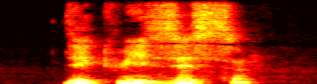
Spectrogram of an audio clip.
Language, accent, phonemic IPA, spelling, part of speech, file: French, Canada, /de.kɥi.zis/, décuisisses, verb, LL-Q150 (fra)-décuisisses.wav
- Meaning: second-person singular imperfect subjunctive of décuire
